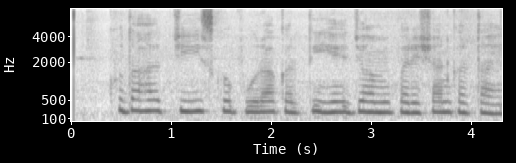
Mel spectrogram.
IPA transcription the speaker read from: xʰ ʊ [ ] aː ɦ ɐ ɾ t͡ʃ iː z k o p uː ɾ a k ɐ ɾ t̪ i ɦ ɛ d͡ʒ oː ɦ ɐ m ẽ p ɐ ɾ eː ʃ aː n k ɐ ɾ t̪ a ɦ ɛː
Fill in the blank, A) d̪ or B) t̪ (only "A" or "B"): A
